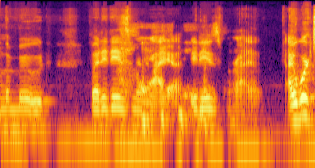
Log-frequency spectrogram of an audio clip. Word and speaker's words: Mariah: That part when it's pronounced right really really excites me. But I do appreciate you nailing the Mariah part of it.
